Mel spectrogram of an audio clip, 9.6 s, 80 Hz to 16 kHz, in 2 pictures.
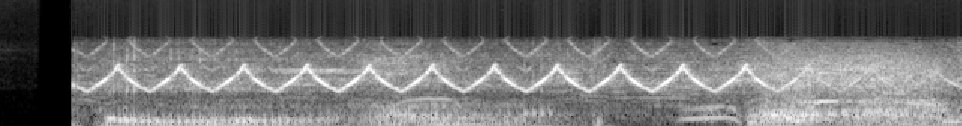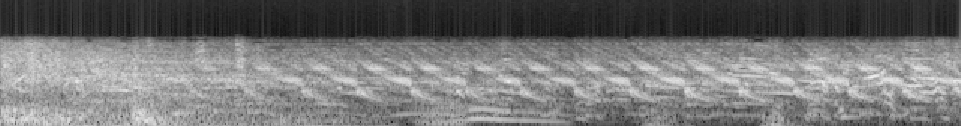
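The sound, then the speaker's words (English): A loud car alarm blares from a Mercedes in a 1998 Disney movie, cycling through rapid warbling tones, while heavy thumps and crashing impacts pound beneath it as Joe destroys the car, before the alarm continues in a steadier pattern. “The stupid car alarm won't shut off, so he just destroys the car until it stops.”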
